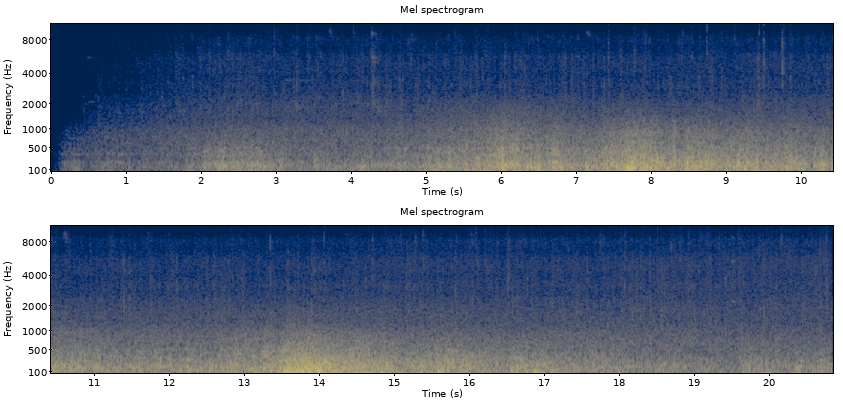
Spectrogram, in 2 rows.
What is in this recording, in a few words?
thunder rear; zoom h2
